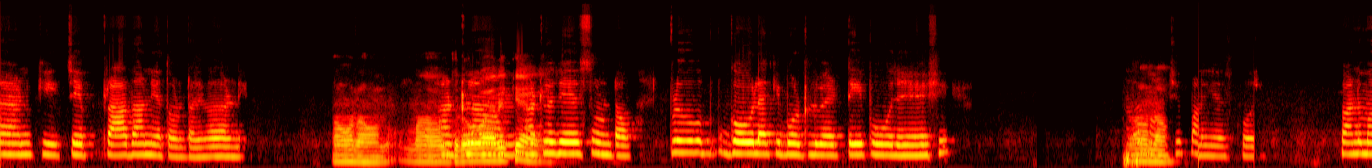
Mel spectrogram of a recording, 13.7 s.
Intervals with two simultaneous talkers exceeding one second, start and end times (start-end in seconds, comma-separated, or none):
none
